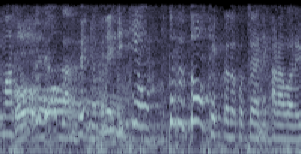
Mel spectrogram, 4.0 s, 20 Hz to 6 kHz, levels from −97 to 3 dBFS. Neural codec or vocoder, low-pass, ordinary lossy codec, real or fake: codec, 16 kHz, 4 kbps, FreqCodec, larger model; 5.4 kHz; none; fake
